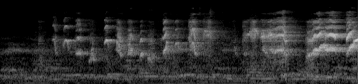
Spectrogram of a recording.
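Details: Cockatiel natural song, played for training young chicks to sing: a fast, busy run of chirpy, warbled and squeaky notes that grows louder and denser toward the end, with faint low murmuring underneath.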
